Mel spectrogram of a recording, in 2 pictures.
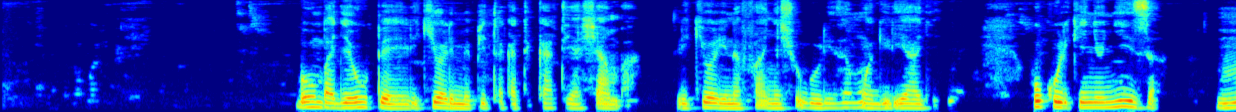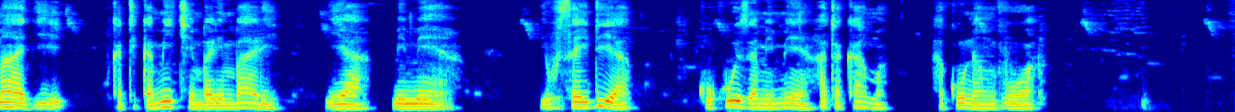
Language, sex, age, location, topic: Swahili, female, 18-24, Dar es Salaam, agriculture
